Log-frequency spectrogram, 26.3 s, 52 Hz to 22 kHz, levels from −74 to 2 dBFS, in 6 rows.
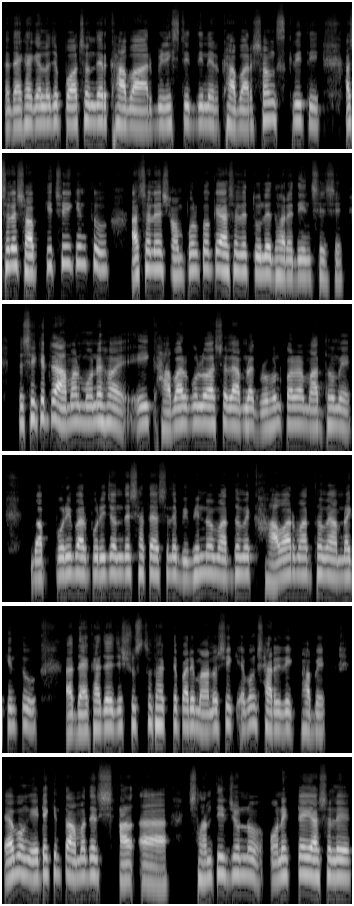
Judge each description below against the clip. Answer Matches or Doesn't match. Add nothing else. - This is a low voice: Doesn't match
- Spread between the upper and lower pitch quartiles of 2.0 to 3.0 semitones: Matches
